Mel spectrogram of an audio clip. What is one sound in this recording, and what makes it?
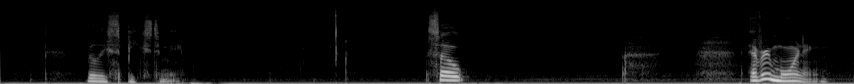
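A middle-aged man speaks close to a microphone in short bursts, calmly and with animation.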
